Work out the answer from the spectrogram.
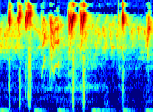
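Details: Konin bird in active full song for training a konin that seldom sings: scattered high sharp notes and short twittering phrases with uneven gaps.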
